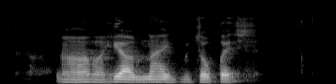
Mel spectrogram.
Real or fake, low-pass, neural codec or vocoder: fake; 9.9 kHz; autoencoder, 22.05 kHz, a latent of 192 numbers a frame, VITS, trained on one speaker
